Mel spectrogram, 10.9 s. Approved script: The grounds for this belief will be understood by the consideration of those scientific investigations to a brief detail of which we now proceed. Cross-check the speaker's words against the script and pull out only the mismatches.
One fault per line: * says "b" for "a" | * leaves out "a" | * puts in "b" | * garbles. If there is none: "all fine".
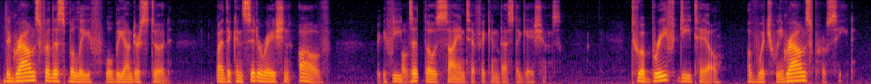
* garbles
* says "grounds" for "now"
